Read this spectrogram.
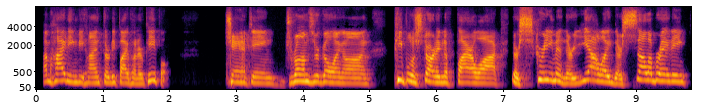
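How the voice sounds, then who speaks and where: A man's voice: on the high side, fairly bright tone. A middle-aged man, a podcast guest, telling a personal story in an emphatic, colorful and profane way, acting out his own thoughts.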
